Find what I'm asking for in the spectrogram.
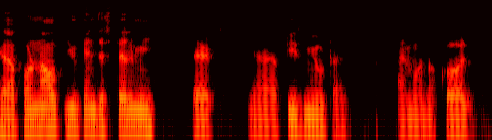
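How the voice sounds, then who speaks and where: A man with a Pakistani accent speaks slowly, fairly so, at a medium pitch in a monotone, flat delivery. The sound is dry and close, with no echo. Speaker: scambaiter. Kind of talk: casual chat.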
